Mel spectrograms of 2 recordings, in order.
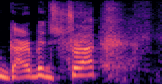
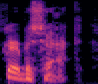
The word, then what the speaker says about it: Gerbyshak: The last thing you want is that Phil garbage truck? No, it's not. It's Gerbyshak.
